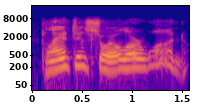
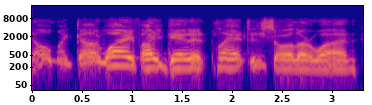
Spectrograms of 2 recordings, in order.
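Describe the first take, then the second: First: Said in the usual way. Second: A high burst of discovery, then slows on the last words; excited shout. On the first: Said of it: "That's the number one thing I gotta get across". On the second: Retold or imitated. Shouting to his wife from the bedroom, thrilled. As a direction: retell a thrilled eureka yell to the wife. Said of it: "I came screaming out of my bedroom going".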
